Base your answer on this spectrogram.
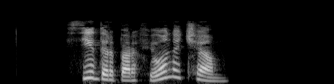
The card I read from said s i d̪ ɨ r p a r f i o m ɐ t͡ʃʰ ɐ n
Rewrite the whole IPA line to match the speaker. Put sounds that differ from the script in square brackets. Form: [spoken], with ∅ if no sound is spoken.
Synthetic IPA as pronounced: s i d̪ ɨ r p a r f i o [n] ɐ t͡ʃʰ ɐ [m]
